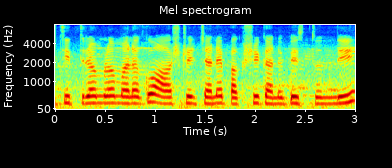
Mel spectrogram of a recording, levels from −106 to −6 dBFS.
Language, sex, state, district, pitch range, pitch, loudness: Telugu, female, Telangana, Nalgonda, 225-245 Hz, 235 Hz, -16 LUFS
